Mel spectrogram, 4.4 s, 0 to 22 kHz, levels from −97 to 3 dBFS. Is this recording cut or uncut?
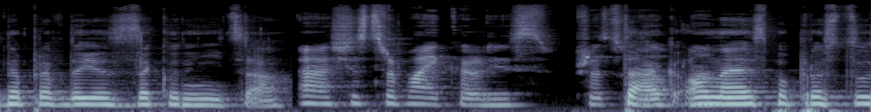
uncut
